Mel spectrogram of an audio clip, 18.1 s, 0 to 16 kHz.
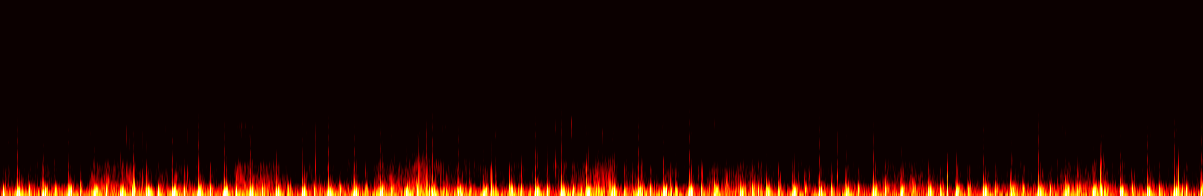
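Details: Adult's own heart sounds recorded right after 4 minutes of step-ups exercise: rapid, strong, regular, pounding heart thumps; fast heartbeat after exertion.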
